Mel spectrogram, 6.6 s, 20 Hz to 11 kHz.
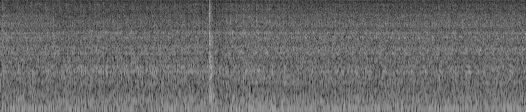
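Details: Newly built Allison 1000 transmission (about 2 months, under 1000 miles) with billet triple-disc torque converter and billet input shaft, in LBZ Duramax 4WD at steady diesel idle: sharp metallic clunk shifting park to reverse and back; transmission shift clunk.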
